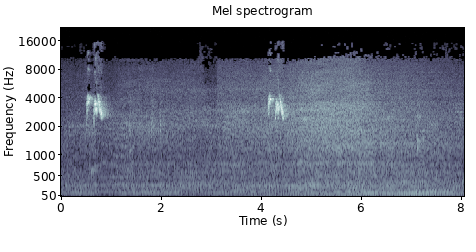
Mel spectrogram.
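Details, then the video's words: Tamed red-whiskered bulbul, used to people after a week, singing; two short whistled phrases around four seconds apart, each a quick rising-falling pair of notes, over a steady low hum and distant traffic rumble. "Chào mào thuần sau một tuần đã hót và dạn người"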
